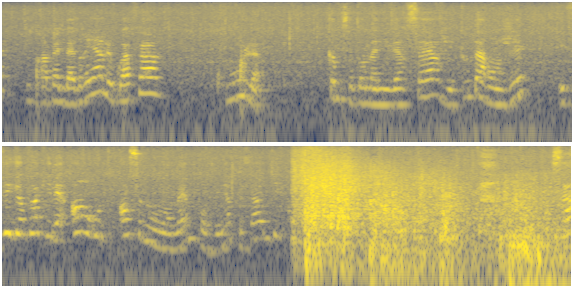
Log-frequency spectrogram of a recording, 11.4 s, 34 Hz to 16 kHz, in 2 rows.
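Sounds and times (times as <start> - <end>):
heavy rain hissing: 0.0 - 11.3
speech: 0.2 - 11.3
deep rumbling thunder: 8.6 - 11.3.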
